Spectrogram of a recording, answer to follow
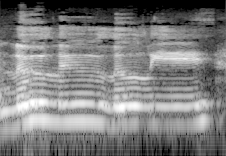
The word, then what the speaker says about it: Lule: Like, Lule. Like, oh man, it's Lule.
